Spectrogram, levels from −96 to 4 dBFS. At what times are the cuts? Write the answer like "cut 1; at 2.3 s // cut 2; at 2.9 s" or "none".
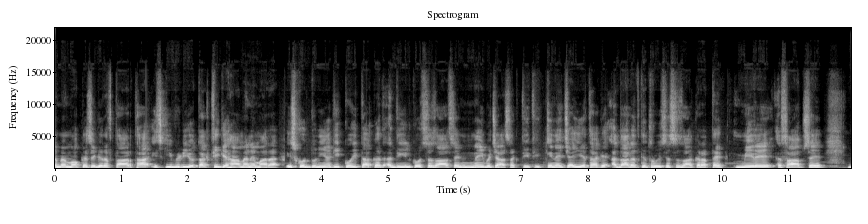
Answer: cut 1; at 3.4 s // cut 2; at 7.3 s // cut 3; at 10.1 s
